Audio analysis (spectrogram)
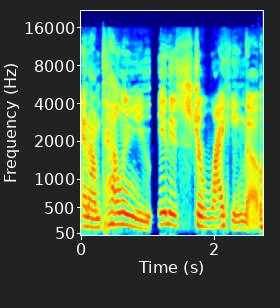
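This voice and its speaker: A woman with an ordinary speaking voice, medium in pitch, with lively intonation. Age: 30s. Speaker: podcast co-host. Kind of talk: casual chat.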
